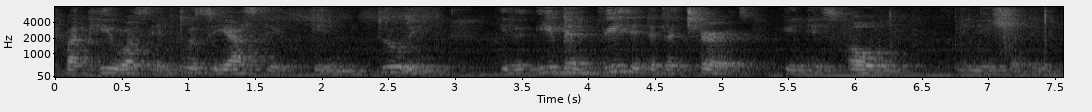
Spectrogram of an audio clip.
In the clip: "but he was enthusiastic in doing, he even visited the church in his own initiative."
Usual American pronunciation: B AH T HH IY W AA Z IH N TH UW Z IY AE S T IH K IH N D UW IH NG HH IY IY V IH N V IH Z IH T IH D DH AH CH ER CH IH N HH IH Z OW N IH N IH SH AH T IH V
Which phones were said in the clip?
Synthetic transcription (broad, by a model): B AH T HH IY W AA S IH N T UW S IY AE S T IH K IH N D UW IH NG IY IY V IH N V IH S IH T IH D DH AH CH ER CH IH N HH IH S OW N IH N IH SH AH T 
